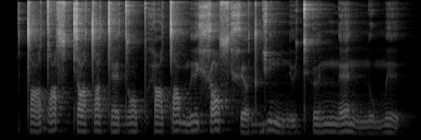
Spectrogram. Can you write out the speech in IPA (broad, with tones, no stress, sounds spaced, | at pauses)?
tˤ ɛ˨˩˦ dˤ ø˨˥ sˤ tʲ o˧ tˤ i˧ t ɛ˧ d ɔ˥˩ pʰ ɛ˧ tˤ ɪ˧˥˧ m ɪ˧˥˧ xʲ ɔ˧˥˧ sˤ xʲ ɔ˨˩˦ d ɡ i˧˥˧ nː y˩ tʰ ø˨˥ nː ɛ˧˥˧ nː u˩ m ɪ˥˩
